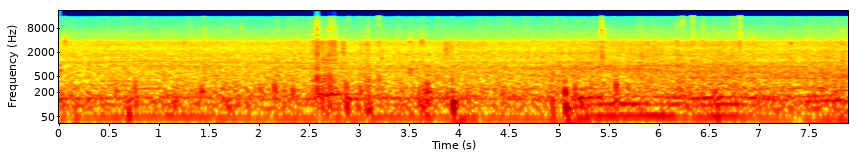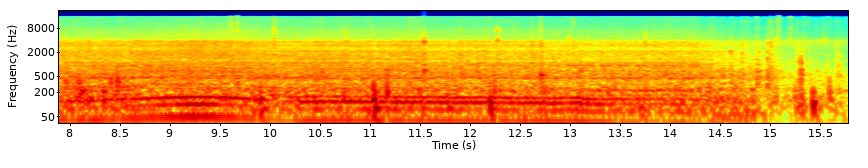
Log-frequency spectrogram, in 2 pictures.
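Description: A car engine rumbles as the car drives slowly closer.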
